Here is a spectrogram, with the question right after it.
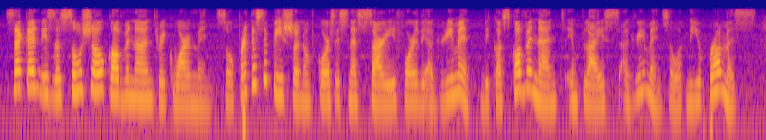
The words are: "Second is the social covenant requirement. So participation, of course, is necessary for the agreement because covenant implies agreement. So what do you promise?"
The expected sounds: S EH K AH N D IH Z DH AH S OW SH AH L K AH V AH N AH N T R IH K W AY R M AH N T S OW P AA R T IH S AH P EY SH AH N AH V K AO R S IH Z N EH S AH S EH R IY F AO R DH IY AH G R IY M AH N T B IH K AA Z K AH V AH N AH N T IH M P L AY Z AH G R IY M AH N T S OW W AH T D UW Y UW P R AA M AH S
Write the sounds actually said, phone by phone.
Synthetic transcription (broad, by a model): S EH K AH N D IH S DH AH S OW SH AH L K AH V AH N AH N T R IH K W AY R M AH N T S OW P AA R T IH S AH P EY SH AH N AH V K AO R S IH S N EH S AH S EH R IY F AO R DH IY AH G R IY M AH N T B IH K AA S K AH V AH N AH N T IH M P L AY S AH G R IY M AH N T S OW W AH T D UW Y UW P R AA M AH S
